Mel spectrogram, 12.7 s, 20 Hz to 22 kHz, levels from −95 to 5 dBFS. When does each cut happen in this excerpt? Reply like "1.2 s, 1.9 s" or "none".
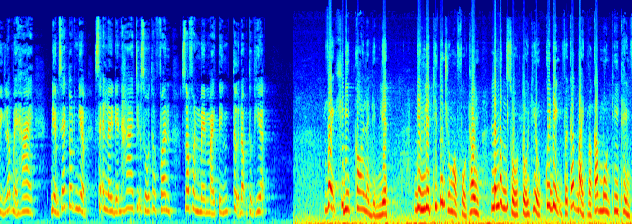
6.8 s, 8.9 s, 10.1 s, 11.7 s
